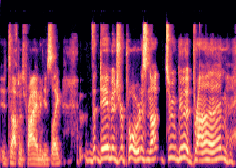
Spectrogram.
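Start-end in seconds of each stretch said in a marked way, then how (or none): 1.7-4.5 acted, trembling, very high and drawn-out voice. Retelling a scene where Mirage reports to Optimus Prime: shaky Mirage voice. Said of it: "comes up with this shaky voice".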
